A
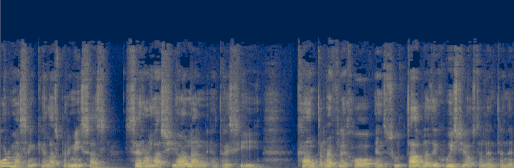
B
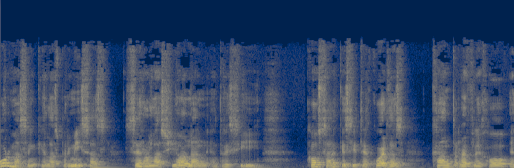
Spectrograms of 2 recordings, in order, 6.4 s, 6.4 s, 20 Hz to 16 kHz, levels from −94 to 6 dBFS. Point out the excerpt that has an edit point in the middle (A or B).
A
